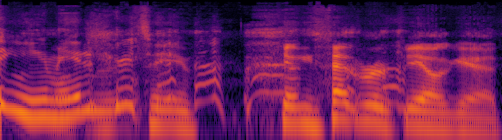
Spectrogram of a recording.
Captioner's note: laughing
